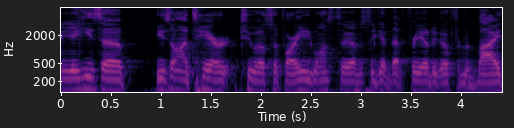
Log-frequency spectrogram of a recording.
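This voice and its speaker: A man's fairly low voice at a very fast pace, with monotone, flat intonation. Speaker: streamer commentating competitive Pokemon draft games. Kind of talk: live game commentary. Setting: live stream. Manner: casual, hesitant with many fillers.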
